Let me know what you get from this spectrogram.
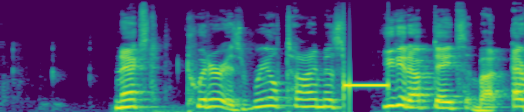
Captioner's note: beeps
